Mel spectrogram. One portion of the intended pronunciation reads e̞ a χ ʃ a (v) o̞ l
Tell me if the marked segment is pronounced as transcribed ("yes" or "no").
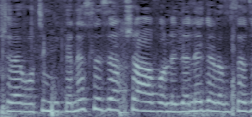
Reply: yes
